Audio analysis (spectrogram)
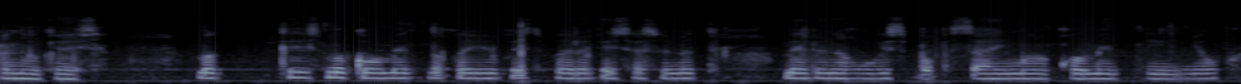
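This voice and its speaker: A soft-spoken woman with a medium pitch talks at a moderate pace in a dry, close sound with no echo. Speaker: gaming vlogger. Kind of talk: casual vlog talk to viewers.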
